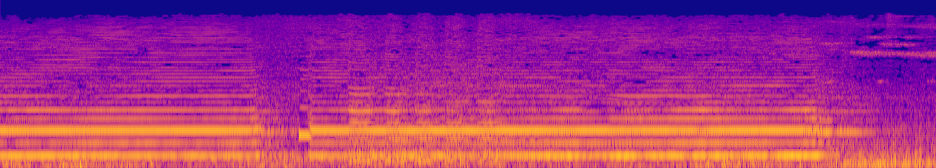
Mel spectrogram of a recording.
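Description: A train horn blares loudly and steadily, with a short break.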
